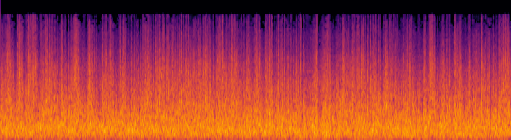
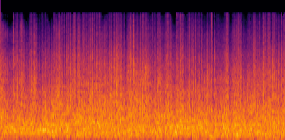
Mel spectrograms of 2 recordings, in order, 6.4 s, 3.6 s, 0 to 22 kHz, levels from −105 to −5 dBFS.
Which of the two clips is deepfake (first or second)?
second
